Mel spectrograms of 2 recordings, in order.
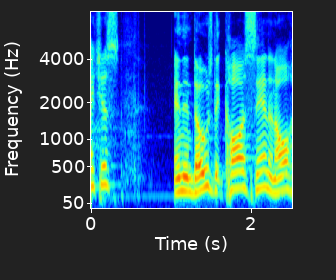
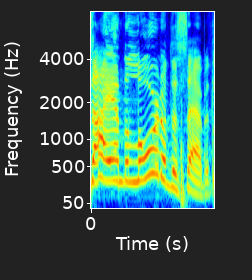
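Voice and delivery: bold declaration; 4 semitones higher, 4 dB louder than usual. Acted. Jesus answering the religious leaders, bold proclamation. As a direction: proclaim it, ringing and sure.

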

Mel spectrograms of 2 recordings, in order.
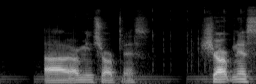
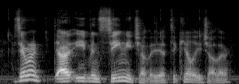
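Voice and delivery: ordinary talk

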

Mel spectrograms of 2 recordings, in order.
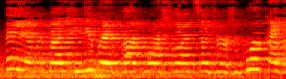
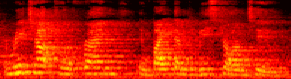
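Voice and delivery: quiet, lower farewell; soft sign-off; 7 semitones lower, 6 dB quieter than usual. Real, not acted. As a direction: wind down gently. Gentle sign-off.

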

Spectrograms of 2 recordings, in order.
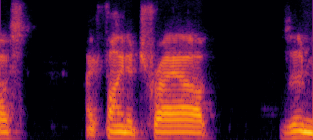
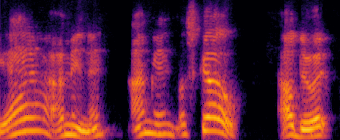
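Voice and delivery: eager and excited; 8 semitones higher than usual. Retold or imitated. Excitedly accepting the kids' bet.

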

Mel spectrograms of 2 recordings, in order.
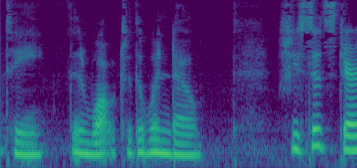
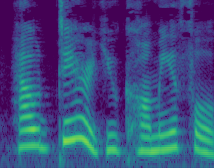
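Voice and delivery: louder, indignant outburst; in a rage; 5 semitones higher, 7 dB louder than usual. A narrator's reading. Mary raging at the maid, loud indignant cry. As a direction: fling the words back at her. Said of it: "cried Mary in a rage".

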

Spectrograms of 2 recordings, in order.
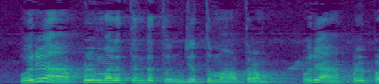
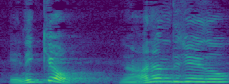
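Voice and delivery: pitched way up in astonishment; surprised bear; 10 semitones higher than usual. A narrator's reading. Bear offered a share of the apple, surprised. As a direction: squeak it out, truly taken aback. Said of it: "കരടി അത്ഭുതപ്പെട്ടു".

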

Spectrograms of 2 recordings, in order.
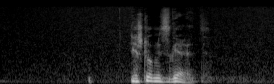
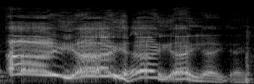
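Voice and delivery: mock wailing; slower than usual. Father showing the wicked's later suffering, mock wailing. Wicked people's cries afterwards, acted.

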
